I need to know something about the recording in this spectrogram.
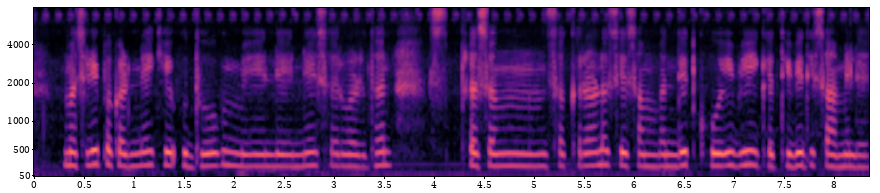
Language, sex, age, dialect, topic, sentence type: Hindi, female, 18-24, Awadhi Bundeli, agriculture, statement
